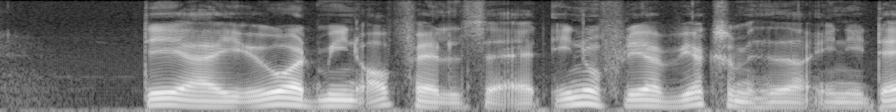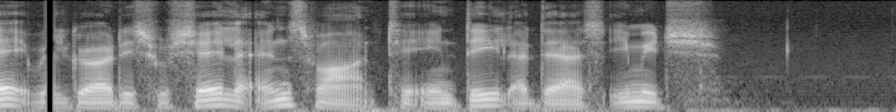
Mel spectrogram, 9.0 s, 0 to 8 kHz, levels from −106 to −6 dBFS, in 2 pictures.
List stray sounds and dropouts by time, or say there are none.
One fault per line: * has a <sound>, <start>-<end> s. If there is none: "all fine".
* has a dropout, 4.7-4.8 s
